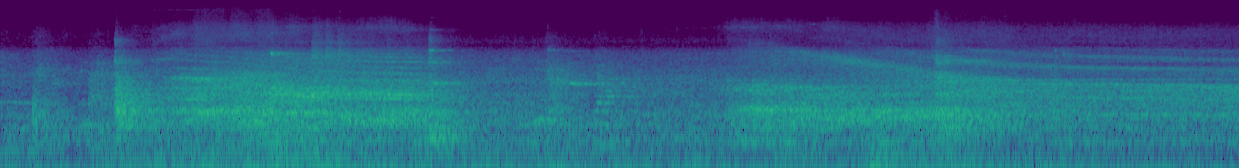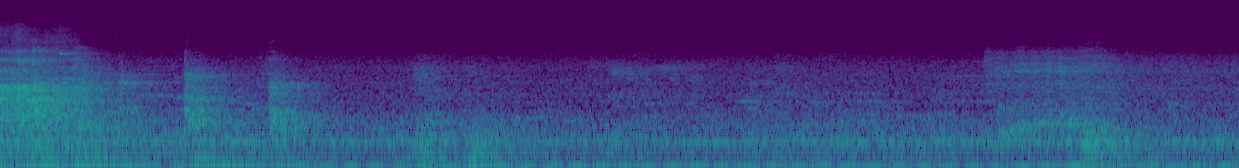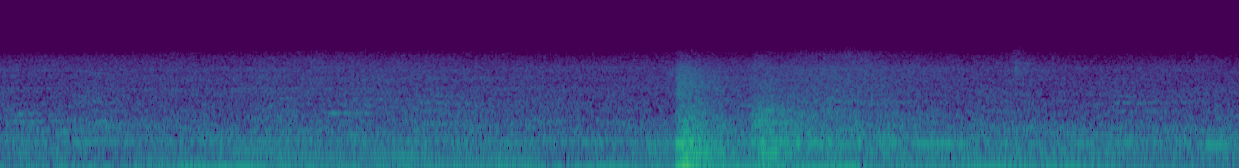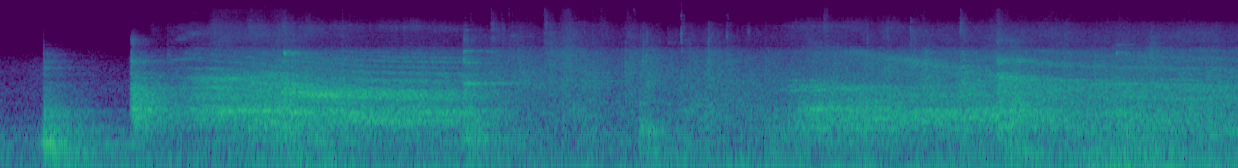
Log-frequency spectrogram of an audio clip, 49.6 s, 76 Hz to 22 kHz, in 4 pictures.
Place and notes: berlin, walterhöferstraße: zentralklinik emil von behring - the city, the country & me: emil von behring hospital, main entrance
automatic doorway at the main entrance, visitors
the city, the country & me: september 6, 2012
